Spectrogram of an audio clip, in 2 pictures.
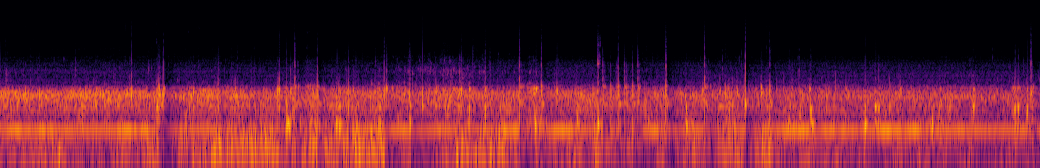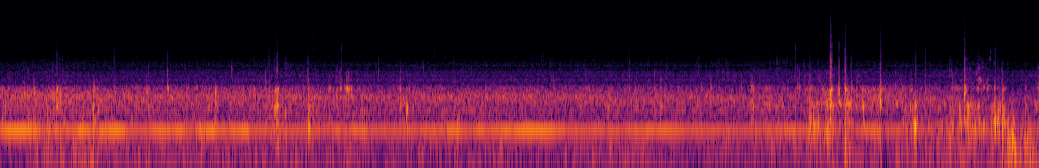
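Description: Muffled underwater sound picked up by a camera in a waterproof housing while snorkeling: a steady dull rush with a constant low hum, dotted with scattered sharp clicks and crackles.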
